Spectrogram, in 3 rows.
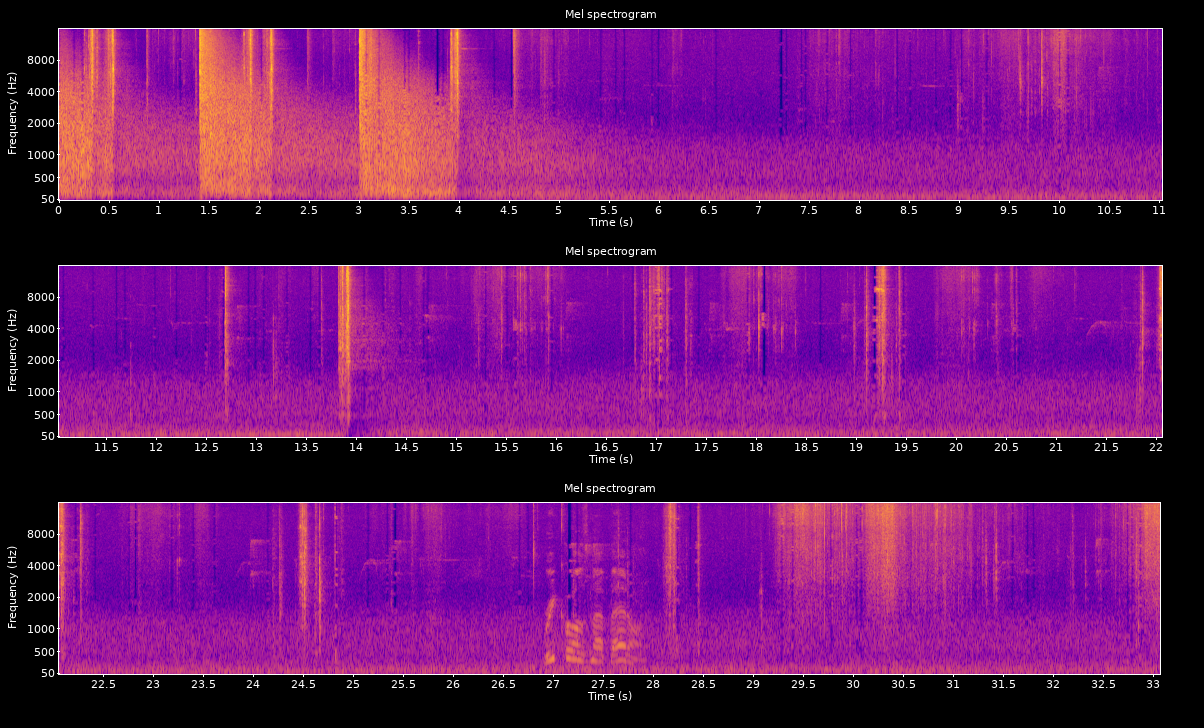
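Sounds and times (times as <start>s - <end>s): shotgun shot: 0.0s - 5.4s.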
